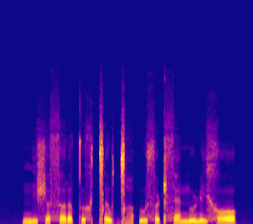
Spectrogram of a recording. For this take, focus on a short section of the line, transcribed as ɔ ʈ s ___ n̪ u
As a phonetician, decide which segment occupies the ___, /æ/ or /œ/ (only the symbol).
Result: æ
